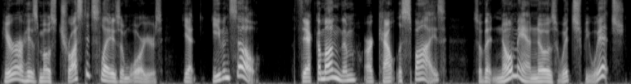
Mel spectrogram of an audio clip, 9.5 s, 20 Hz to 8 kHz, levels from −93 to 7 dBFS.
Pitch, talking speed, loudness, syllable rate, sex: 170 Hz, 160 wpm, -21 LUFS, 4.4 syllables/s, male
